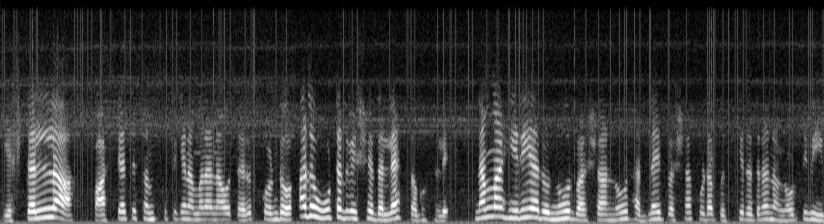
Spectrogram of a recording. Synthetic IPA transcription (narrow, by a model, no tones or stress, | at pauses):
eʂʈɛlːɐ | paːsjaːt̪jɐsɐmskɾut̪iɡe̞nɐmːɐnːɐnaːʋut̪eɾesko̞ɳɖuɐd̪uuːʈɐd̪ɐʋiʂɐjɐd̪ɐlːet̪ɐɡoɳɐɭi | nɐmːɐɦiɾijɐɾunuːɾʋɐɾʂɐnuːɾɦɐd̪nɐjd̪ʋɐɾʂɐkuːɽɐbɐd̪ukiɾoːd̪ɐnːɐnaːʋuno̞ːɽt̪iːʋiː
